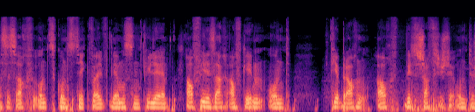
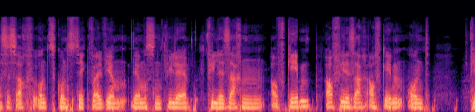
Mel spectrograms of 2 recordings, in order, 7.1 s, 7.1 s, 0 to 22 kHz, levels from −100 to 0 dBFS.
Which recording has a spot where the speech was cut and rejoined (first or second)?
first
